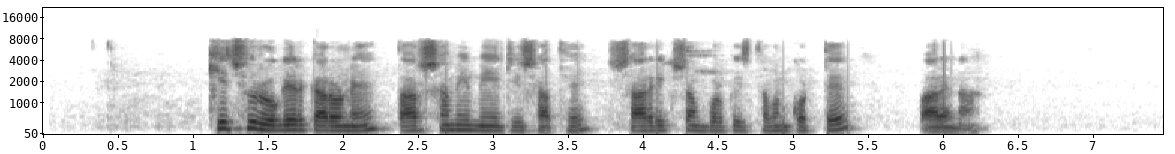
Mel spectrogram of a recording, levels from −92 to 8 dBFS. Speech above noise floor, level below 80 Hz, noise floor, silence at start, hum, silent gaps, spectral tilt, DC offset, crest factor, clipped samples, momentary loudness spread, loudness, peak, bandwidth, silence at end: 60 dB; -56 dBFS; -78 dBFS; 1.1 s; none; none; -4.5 dB/octave; under 0.1%; 20 dB; under 0.1%; 12 LU; -18 LUFS; 0 dBFS; 8.2 kHz; 1.25 s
